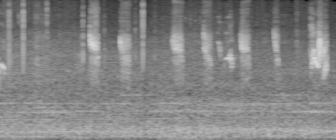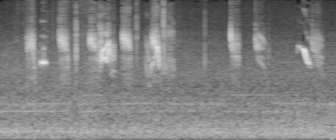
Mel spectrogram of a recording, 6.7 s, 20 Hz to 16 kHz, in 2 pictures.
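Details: Sparrows at a Tenmangu shrine in Japan, 1 March 2020, giving rapid chattering chirps in dense runs, a few notes sliding downward, with low ambient noise beneath.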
